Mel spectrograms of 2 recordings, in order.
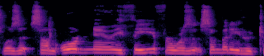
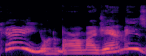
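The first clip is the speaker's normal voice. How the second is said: higher, friendly offering voice; May offering Winnie her nightgown, higher and kind; sweet May offer; 7 semitones higher than usual. Retold or imitated. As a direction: offer kindly like a mother. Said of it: "She's like".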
